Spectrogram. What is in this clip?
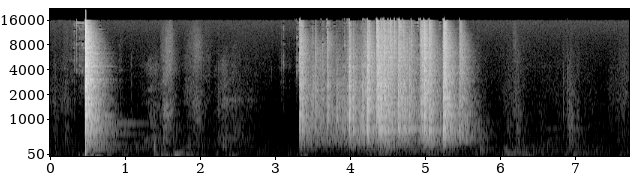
different noises produced with the screws, nails, buts, etc in a (plastic) toolbox
tools, garage, mechanics, cabinet, toolcase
